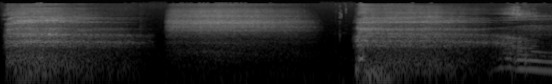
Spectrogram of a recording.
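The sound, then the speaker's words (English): Slow breathing in and out: three long, soft, airy breaths, each separated by a brief pause, heard alone and fairly faint. “Slow breaths. In... and out.”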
